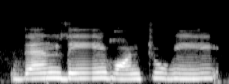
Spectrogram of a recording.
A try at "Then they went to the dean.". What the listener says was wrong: Then they went to the dean. Where is want over here? Want कहाँ है? Then they what?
